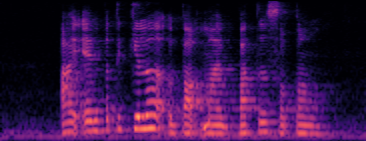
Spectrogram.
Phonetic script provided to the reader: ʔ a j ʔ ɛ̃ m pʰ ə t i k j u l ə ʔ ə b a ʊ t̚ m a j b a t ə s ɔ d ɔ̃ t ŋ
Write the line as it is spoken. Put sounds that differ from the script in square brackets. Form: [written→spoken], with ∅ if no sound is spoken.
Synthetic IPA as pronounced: ʔ a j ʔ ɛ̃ m [pʰ→p] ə t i k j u l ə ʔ ə b a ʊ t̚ m a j b a t ə s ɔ [d→t] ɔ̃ [t→∅] ŋ

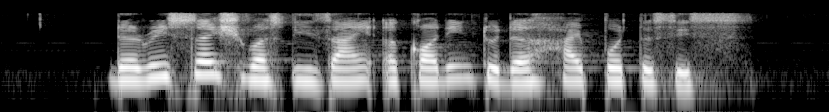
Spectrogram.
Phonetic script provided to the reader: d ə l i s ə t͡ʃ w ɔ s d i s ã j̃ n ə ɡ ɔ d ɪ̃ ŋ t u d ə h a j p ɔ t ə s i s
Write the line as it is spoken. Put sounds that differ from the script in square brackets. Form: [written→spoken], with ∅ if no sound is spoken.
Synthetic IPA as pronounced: d ə [l→ɹ] i s ə t͡ʃ w ɔ s d i [s→z] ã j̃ n ə [ɡ→k] ɔ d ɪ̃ ŋ t u d ə h a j p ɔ t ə s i s

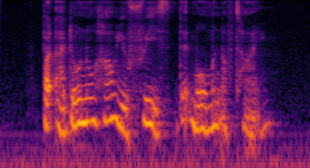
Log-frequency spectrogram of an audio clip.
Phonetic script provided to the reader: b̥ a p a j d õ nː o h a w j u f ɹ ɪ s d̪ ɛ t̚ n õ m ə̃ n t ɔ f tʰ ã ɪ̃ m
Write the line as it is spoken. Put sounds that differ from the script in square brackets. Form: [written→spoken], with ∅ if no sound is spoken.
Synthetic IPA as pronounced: b̥ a [p→t] a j d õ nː o h a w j u f ɹ [ɪ→i] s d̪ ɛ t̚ [n→m] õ m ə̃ n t ɔ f tʰ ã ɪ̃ m

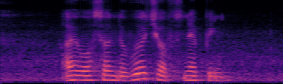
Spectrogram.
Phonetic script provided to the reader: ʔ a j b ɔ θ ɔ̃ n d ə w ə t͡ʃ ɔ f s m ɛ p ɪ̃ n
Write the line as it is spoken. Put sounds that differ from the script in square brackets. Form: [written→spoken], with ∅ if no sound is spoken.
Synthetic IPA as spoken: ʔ a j [b→w] ɔ [θ→s] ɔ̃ n d ə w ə t͡ʃ ɔ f s [m→n] ɛ p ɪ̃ [n→ŋ]

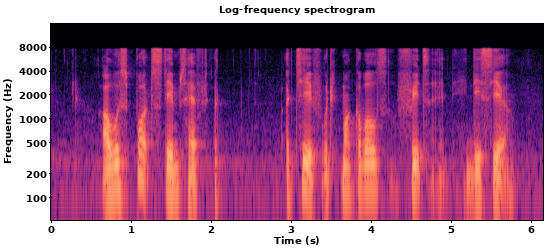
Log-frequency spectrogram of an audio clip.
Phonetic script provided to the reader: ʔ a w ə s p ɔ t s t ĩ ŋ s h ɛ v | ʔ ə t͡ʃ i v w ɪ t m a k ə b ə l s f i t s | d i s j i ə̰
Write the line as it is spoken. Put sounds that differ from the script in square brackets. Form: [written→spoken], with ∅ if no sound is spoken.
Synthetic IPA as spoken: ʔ a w ə s p ɔ t s t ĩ [ŋ→m] s h ɛ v | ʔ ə t͡ʃ i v w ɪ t m a k ə b ə l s f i t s | d i s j i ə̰

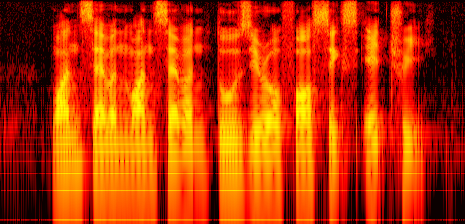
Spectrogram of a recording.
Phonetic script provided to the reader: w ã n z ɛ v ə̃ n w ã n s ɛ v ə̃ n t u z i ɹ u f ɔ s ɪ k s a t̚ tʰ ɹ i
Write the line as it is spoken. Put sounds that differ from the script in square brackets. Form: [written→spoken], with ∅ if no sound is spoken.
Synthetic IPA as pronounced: w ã n [z→s] ɛ v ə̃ n w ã n s ɛ v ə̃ n t u z i ɹ [u→o] f ɔ s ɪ k s [a→e] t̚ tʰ ɹ i

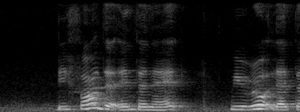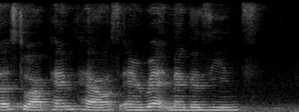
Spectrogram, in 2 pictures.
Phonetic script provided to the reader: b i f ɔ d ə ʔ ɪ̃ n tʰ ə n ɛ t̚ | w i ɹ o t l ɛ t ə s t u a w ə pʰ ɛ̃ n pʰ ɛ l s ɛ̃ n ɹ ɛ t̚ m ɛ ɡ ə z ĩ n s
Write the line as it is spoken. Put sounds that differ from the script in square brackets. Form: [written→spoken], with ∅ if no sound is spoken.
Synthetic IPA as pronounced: b i f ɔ d ə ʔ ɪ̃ n [tʰ→t] ə n ɛ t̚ | w i ɹ o t l ɛ t ə s t u a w ə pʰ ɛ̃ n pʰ ɛ l s ɛ̃ n ɹ ɛ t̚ m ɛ ɡ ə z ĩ n s

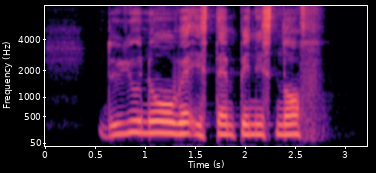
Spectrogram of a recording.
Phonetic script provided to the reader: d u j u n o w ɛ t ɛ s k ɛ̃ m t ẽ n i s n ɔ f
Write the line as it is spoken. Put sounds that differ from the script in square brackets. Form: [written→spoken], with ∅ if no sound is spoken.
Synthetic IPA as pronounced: d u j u n o w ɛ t [ɛ→i] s [k→t] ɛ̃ m [t→p] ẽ n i s n ɔ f

